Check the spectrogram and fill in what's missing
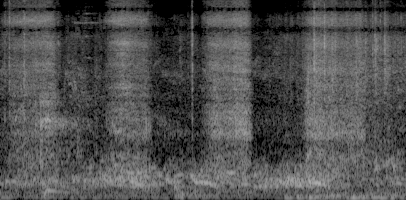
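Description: Domestic pigeons in a rooftop loft coo continuously, several birds with low rolling calls in repeated bursts, close and moderately loud, with faint background noise and no talk.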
